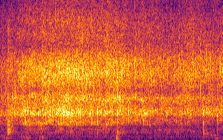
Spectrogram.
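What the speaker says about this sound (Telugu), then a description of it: "దీన్ని కొంచెం ఫ్రై అవనిద్దాం మిరపకాయలు" Cut green chilies fry in hot oil with curry leaves, dried red chilies and a pinch of asafoetida, giving a loud, continuous close-up sizzle that stays steady throughout, with faint stirring clinks.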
